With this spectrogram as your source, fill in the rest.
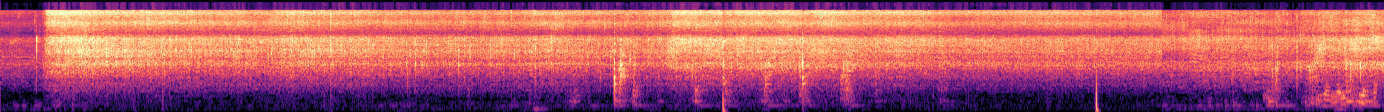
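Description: Tomatoes and onions sauté in a pan for a cluster beans masala curry, giving a steady, close sizzle and hiss with occasional stirring scrapes and taps, and no talking.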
